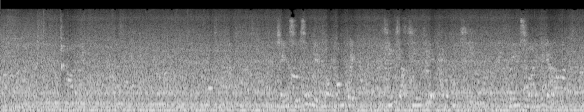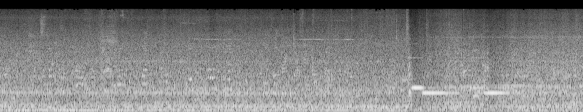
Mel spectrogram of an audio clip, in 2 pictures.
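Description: A train rumbles and hums steadily along the track.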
